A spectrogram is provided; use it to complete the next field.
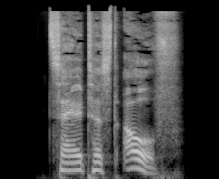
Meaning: inflection of aufzählen: 1. second-person singular preterite 2. second-person singular subjunctive II
- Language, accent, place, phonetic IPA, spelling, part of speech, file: German, Germany, Berlin, [ˌt͡sɛːltəst ˈaʊ̯f], zähltest auf, verb, De-zähltest auf.ogg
